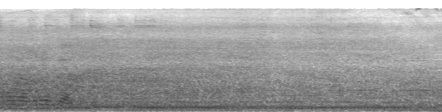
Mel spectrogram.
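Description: A person's voice briefly at the start, then a steady low background hum with a faint constant tone.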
